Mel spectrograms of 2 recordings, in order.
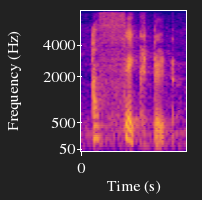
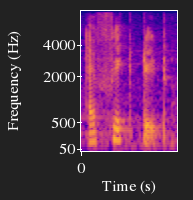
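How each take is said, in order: First: "affected" opening on a short weak uh; affected as uh-FEK-tid. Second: "affected" opening on a full AF, as in apple; affected said wrong. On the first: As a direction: model "affected" with schwa, then FEK. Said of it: "see the difference". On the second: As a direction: say "affected" the mistaken way, AF-fek-tid. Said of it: "and not affected". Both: Shown as a demonstration.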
